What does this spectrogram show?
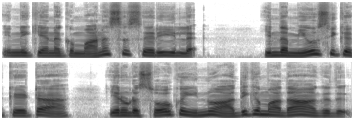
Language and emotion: Tamil, sad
